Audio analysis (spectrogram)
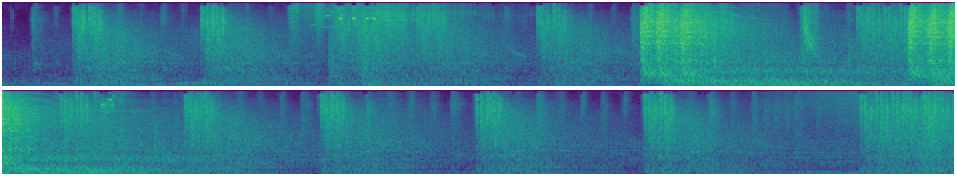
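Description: Gunfire in the video game Mass Effect, repeated bursts and heavy shots in uneven clusters, loud and close, with the louder volleys in the middle and a voice speaking briefly.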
